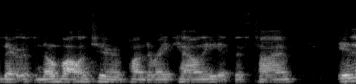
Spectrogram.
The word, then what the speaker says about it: Pend Oreille: You see Stevens County, Pend Oreille County, and Pend Oreille is a Native American word. So when you look at it, it doesn't pronounce the way it reads.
